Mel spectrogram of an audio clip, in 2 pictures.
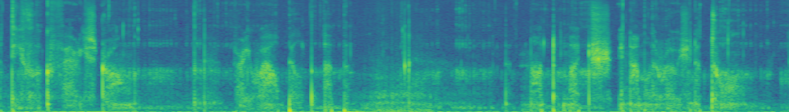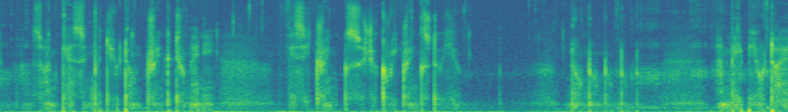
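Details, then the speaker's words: Simulated dental cleaning roleplay (ASMR): dentist scraping plaque from the back of the incisors with a metal tool, producing close, crisp scraping and clicking of metal instruments with soft whispering; dental scaler scraping. "It's a bit of a strange sensation. I am using the metal tool to scrape the plaque off your teeth."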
